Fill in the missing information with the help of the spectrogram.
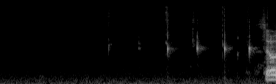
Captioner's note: snapping thumbs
